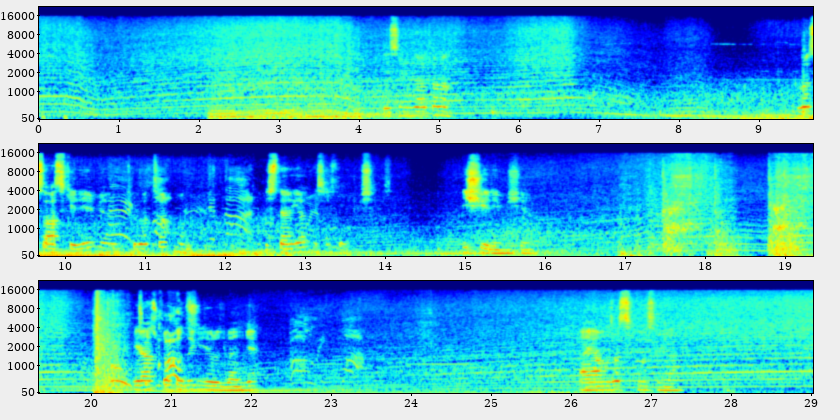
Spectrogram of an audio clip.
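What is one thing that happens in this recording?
A car engine hums and revs up and down while driving.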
